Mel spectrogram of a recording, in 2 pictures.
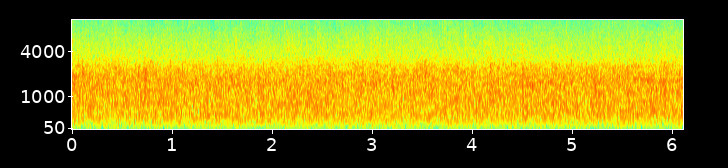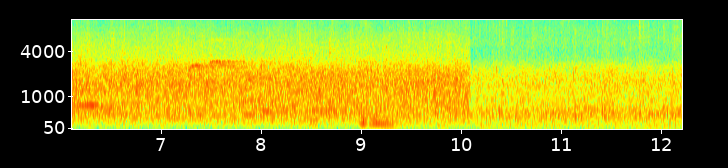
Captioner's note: cheers and applause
